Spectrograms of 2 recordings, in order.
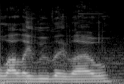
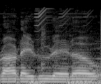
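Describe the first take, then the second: First: The syllables begin with an L sound. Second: The syllables begin with an R sound. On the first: "people call them the Lale Lule Lo" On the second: "they don't have like that L sound"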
